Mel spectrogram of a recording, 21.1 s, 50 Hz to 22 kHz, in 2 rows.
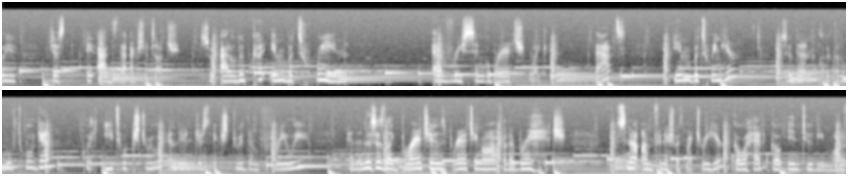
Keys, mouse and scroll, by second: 0.0 KP_1, 0.5 Tab, 1.4 click, 2.8 click, 4.4 click, 4.8 click, 7.3 click, 7.9 click, 8.3 click, 8.8 click, 9.1 click, 9.4-10.5 middle drag, 10.5 click, 10.8 middle click, 11.4 e, 12.0 middle click, 13.0 click, 13.2 middle click, 13.6 e, 14.0 middle click, 14.8 click, 14.9 middle click, 15.5 e, 15.9 middle click, 16.6 click, 16.7 e, 17.1 middle click, 17.7 click, 17.8 middle click, 18.0 click, 18.3-19.4 middle drag, 19.4 click.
